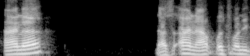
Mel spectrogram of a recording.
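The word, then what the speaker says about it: أنا: the book of Allah is no elongation it's not Anna even though the elephant's there and uh it's Anna it's Anna it's Anna it's not Anna there's no elongation to it Anna that's how you say it in Arabic Anna you don't elongate it you don't elongate it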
